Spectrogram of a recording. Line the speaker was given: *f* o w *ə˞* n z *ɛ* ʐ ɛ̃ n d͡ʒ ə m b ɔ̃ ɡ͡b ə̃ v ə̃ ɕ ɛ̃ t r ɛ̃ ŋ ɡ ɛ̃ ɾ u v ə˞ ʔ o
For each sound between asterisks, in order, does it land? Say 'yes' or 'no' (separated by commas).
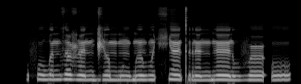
yes, no, no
